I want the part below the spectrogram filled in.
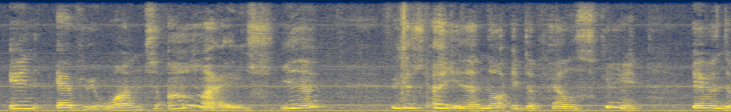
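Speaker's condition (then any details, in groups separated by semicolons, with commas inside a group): Facial palsy; can barely hear own speech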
